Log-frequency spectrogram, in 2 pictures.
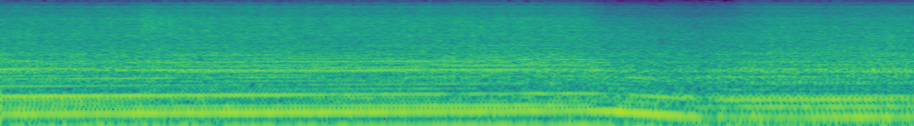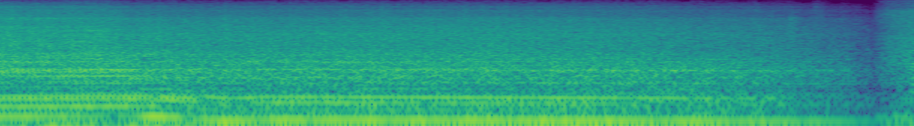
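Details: Old Toyota track car pulling hard through the gears on the Nürburgring Nordschleife: rough, raspy, uneven engine note under load; suspected exhaust leak, possibly loose or snapped, not yet confirmed.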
